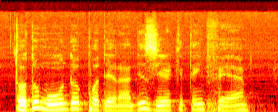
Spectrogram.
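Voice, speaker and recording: A man speaks at a very slow pace with a dark, mellow tone and ordinary pitch variation. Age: 70s. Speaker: spiritist lecturer. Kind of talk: lecture. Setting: spiritist center, seated before audience. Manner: formal.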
